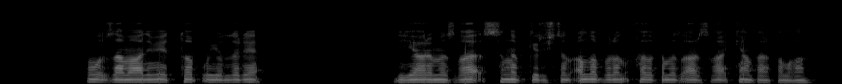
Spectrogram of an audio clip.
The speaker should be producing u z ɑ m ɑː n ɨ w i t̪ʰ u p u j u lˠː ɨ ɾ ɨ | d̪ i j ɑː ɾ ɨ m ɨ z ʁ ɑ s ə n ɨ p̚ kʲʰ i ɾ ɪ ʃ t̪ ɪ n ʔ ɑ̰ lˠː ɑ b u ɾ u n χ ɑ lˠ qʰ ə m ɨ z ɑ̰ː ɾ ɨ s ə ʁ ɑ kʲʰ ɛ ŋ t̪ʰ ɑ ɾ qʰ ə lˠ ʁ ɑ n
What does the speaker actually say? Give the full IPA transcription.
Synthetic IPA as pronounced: u z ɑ m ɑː n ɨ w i t̪ʰ o p u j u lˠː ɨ ɾ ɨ | d̪ i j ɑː ɾ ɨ m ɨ z ʁ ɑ s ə ŋ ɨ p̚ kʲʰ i ɾ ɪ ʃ t̪ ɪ n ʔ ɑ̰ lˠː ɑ b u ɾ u n χ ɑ lˠ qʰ ə m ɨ z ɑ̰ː ɾ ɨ s ə ʁ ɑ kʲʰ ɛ ŋ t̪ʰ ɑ ɾ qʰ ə lˠ ʁ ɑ n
